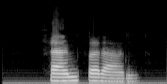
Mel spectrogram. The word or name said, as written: fanfaron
